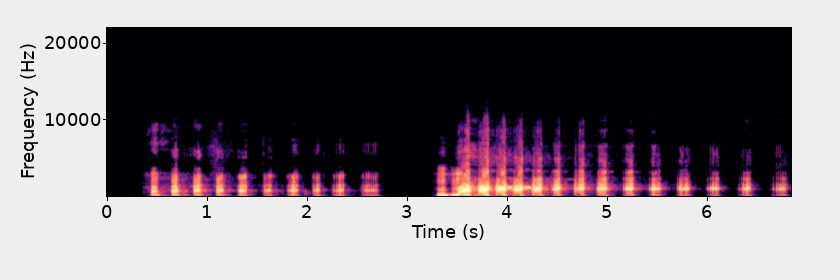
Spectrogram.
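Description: A man's voice performing a spooky ghost laugh, quick staccato 'ha-ha' pulses about five a second. It pauses briefly about three seconds in, then a louder second run swoops up and down in pitch before settling on a steady note.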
